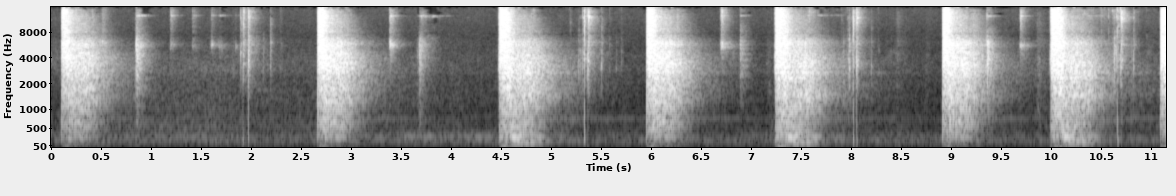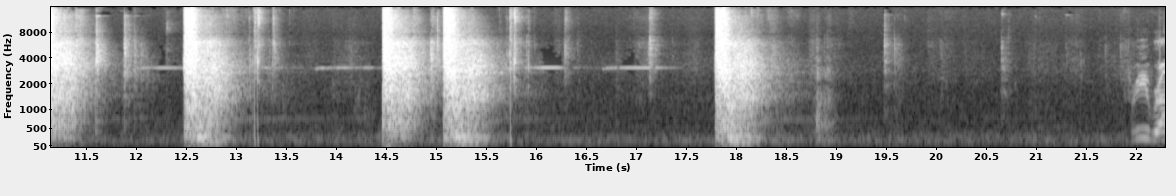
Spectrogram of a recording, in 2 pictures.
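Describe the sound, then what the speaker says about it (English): Ruger pistol with simple fixed sights fired offhand at 12.5 yards, about a dozen loud, sharp cracks spaced a second or two apart, each standing alone against a quiet background. "the Ruger jumps up and shoots a group like this offhand at 12 and a half yards"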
